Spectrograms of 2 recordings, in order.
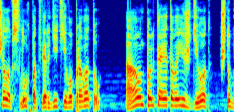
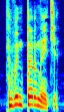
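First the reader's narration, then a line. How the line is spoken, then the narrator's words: Snide remark. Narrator (Russian): ехидно заметила Агата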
